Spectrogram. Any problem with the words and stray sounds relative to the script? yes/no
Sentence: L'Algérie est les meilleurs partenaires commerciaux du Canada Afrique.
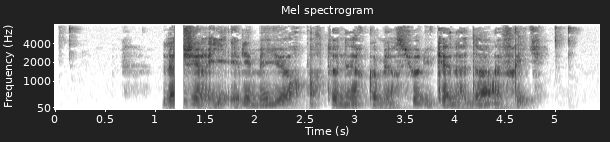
yes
